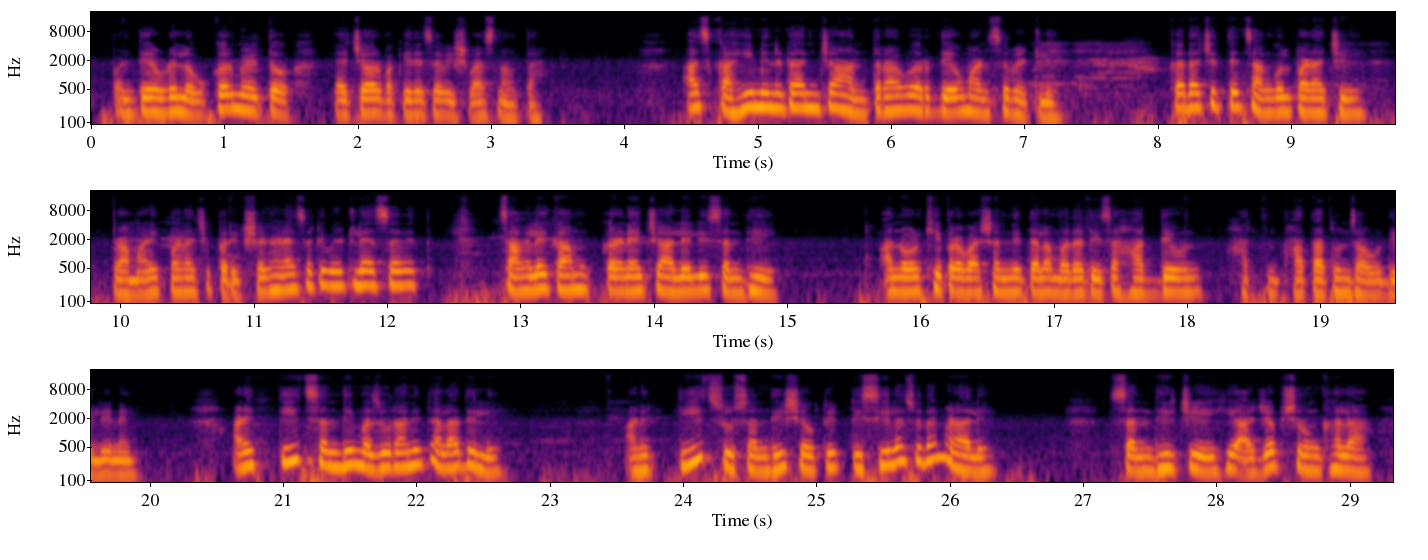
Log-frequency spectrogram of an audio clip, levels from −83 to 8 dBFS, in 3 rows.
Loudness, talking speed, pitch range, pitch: -19 LUFS, 120 wpm, 150-190 Hz, 165 Hz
